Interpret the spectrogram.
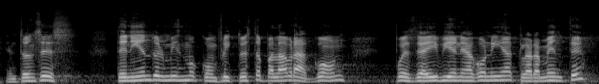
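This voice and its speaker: Preaching in a church with long hall reverb, this man speaks earnestly and often puts questions to his congregation. His voice sits high and is clear, resonant and a bit bright, with a steady tone and moderate pace.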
